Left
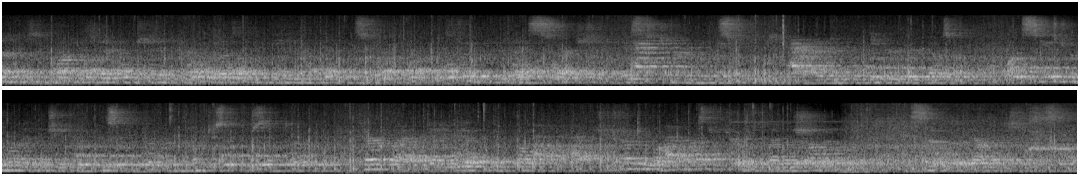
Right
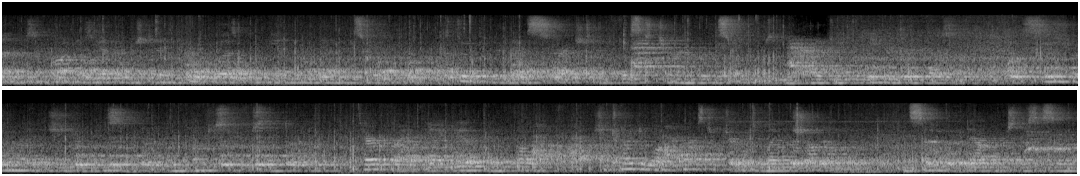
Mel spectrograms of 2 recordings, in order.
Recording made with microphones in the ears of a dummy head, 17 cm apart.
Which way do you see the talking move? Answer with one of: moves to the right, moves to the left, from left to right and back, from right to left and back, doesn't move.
from right to left and back.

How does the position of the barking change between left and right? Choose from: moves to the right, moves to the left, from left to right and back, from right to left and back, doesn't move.
doesn't move.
